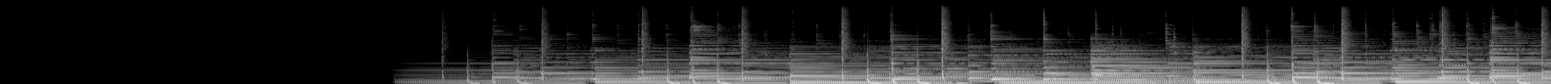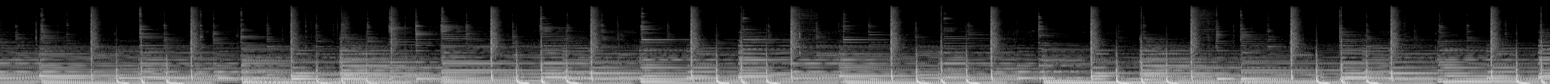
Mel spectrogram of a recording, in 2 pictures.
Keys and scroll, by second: 0.5-1.5 typing, 5.2 5, 7.9 Return, 21.0-23.6 typing, 24.4 Return, 28.7 b, 29.8-30.9 typing.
